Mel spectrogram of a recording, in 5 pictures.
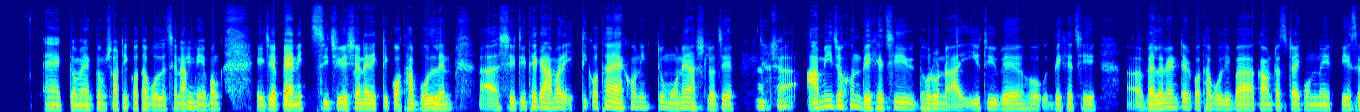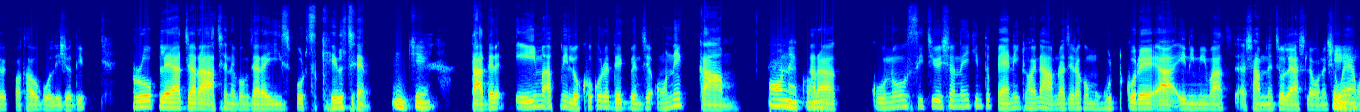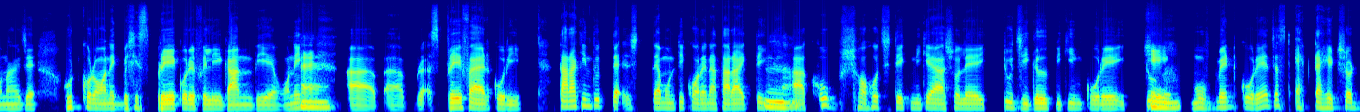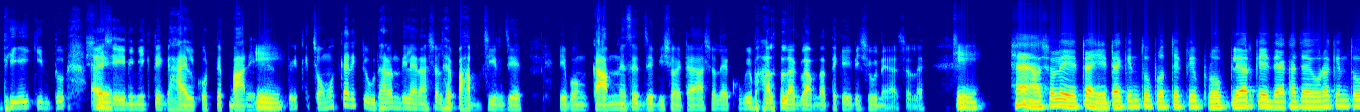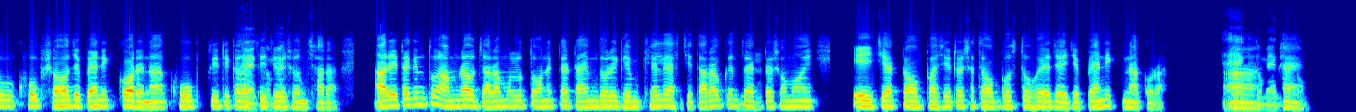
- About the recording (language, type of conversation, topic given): Bengali, unstructured, গেমিং কি আমাদের সৃজনশীলতাকে উজ্জীবিত করে?
- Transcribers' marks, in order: tapping; lip smack; unintelligible speech; other background noise; laughing while speaking: "দিয়েই"; laughing while speaking: "আসলে পাবজির যে"; laughing while speaking: "খুবই ভালো লাগলো"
